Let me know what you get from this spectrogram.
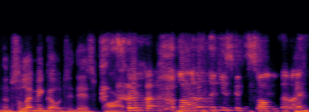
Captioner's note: laugh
